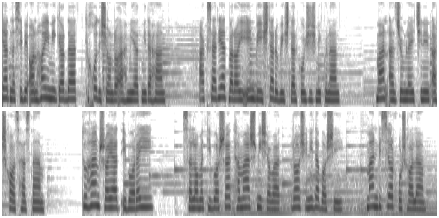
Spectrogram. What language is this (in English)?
Persian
